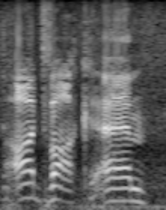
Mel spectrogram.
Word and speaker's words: aardvark: wear the beanie rationing us what the correct pronunciation for aardvark is well that's it aardvark so VAR k vaak now the the Afrikaans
